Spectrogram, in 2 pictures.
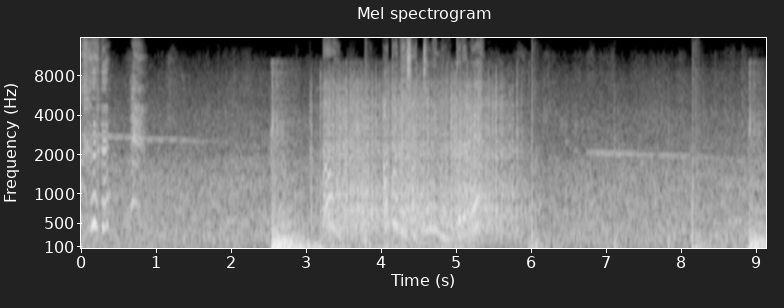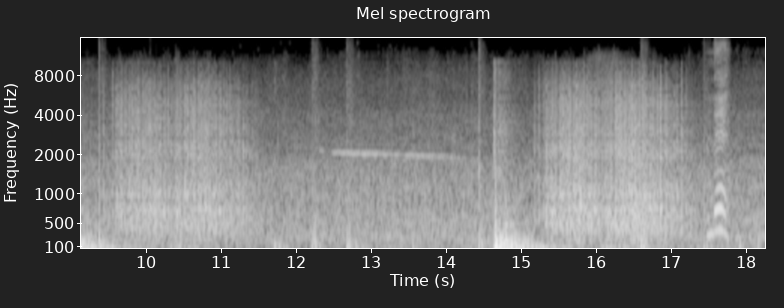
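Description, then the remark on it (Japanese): Three fireworks burst at roughly six-second intervals, each a deep boom followed by a few seconds of crackling shimmer, with faint voices murmuring in the background. “おお、見て、花火もぴったり入ってる。”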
